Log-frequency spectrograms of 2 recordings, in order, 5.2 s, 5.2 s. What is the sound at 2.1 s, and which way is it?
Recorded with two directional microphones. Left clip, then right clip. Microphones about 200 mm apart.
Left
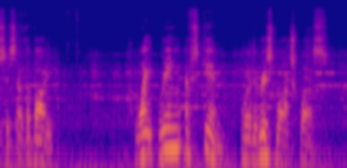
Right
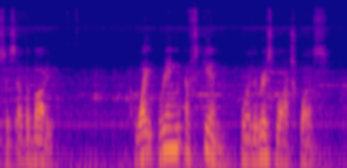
Speech, 45° right (ahead or behind).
